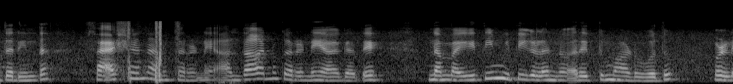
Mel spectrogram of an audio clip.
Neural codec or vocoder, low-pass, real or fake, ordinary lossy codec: none; none; real; none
